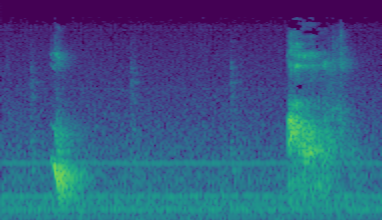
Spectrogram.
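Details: Timneh parrot, a talking pet bird indoors, gives two short, harsh, raspy squawks about two seconds apart against a quiet room background.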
